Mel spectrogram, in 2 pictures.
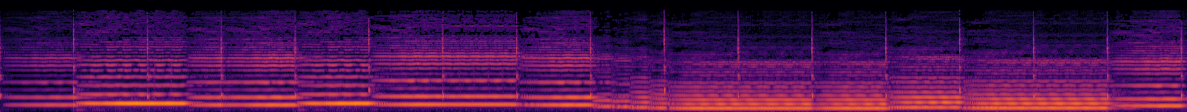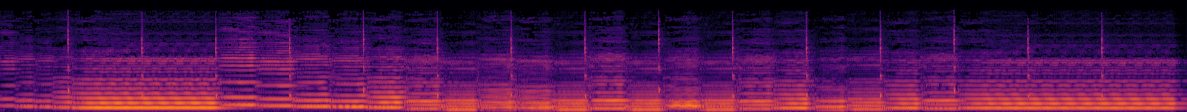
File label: cello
